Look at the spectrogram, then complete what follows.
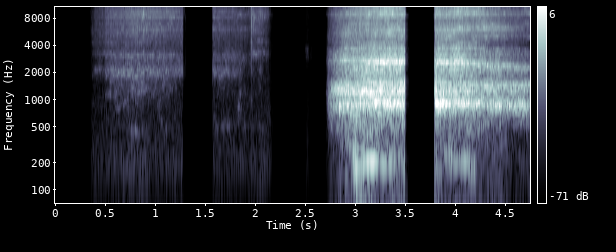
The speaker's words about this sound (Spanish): Tómate estos minutos para tomar esta respiración y centrarte.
